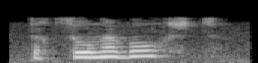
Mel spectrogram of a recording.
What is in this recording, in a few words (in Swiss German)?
"zungewurscht", alsace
